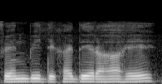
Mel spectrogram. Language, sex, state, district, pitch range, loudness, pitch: Hindi, male, Arunachal Pradesh, Papum Pare, 130-135 Hz, -14 LUFS, 130 Hz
